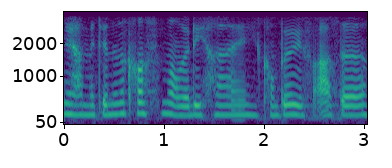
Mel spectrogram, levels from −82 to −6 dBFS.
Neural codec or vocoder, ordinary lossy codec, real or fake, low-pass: autoencoder, 48 kHz, 128 numbers a frame, DAC-VAE, trained on Japanese speech; none; fake; 3.6 kHz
